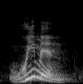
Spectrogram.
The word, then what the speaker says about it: women: We have the word women. The plural of a woman is pronounced women. Okay, so the O in that case is actually an I sound.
